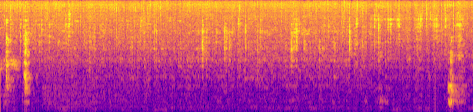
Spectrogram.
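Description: Small vegetable pancakes fry in a pan with a soft, even crackling sizzle, fairly faint and close, broken by a couple of brief clinks.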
